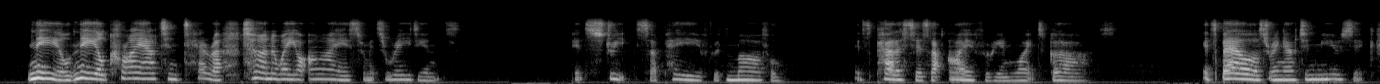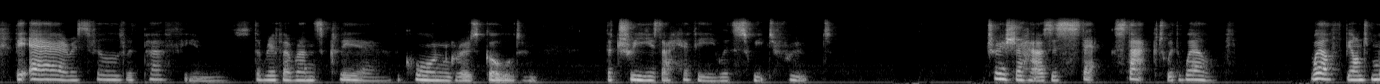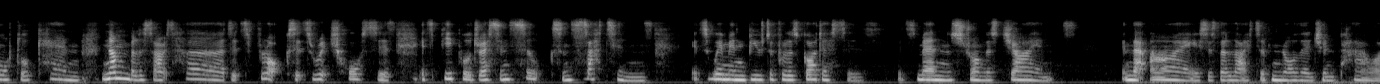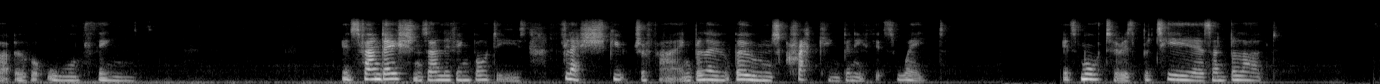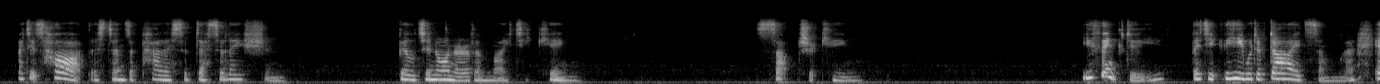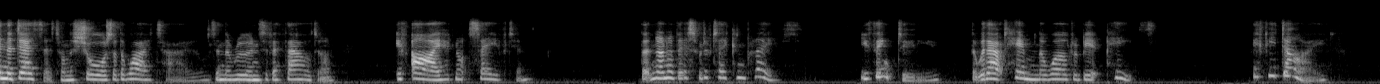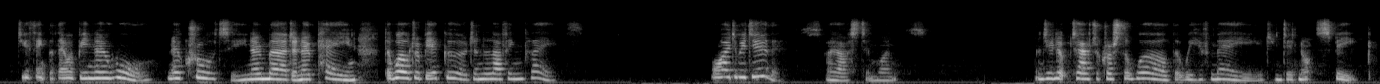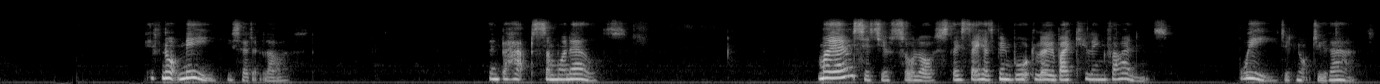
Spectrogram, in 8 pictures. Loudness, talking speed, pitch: -23 LUFS, 150 wpm, 190 Hz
